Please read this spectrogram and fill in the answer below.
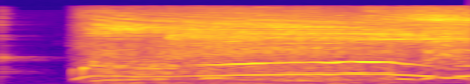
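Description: Cartoon sound effect of a head being blown up with air: a steady hiss with a held, slightly wavering whine over it, starting about a third of a second in.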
